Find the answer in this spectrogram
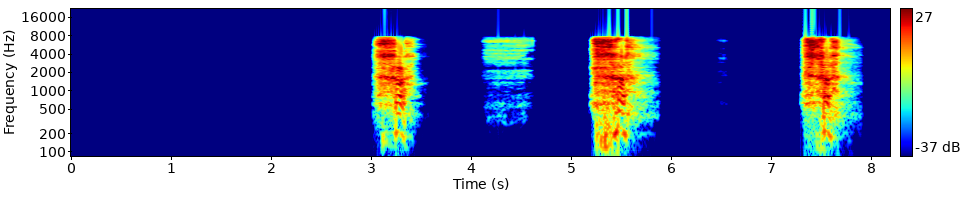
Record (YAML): exhalation_length: 8.2 s
exhalation_amplitude: 32767
exhalation_signal_mean_std_ratio: 0.31
survey_phase: beta (2021-08-13 to 2022-03-07)
age: 45-64
gender: Male
wearing_mask: 'No'
symptom_none: true
symptom_onset: 6 days
smoker_status: Ex-smoker
respiratory_condition_asthma: false
respiratory_condition_other: false
recruitment_source: REACT
submission_delay: 1 day
covid_test_result: Negative
covid_test_method: RT-qPCR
